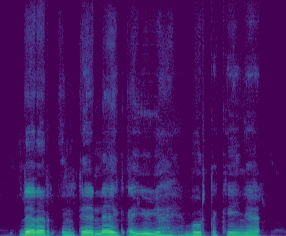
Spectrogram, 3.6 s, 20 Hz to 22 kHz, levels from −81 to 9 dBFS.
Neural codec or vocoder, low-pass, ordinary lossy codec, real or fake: vocoder, 44.1 kHz, 128 mel bands, Pupu-Vocoder; none; none; fake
